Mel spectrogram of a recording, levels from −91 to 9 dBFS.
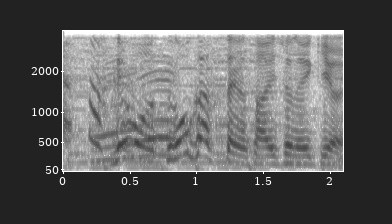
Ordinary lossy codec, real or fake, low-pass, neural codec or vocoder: none; real; 3.6 kHz; none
